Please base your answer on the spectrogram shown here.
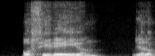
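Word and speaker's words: Osireion: así, la Esfinge, el templo del Valle y Osirion, ya lo mm, pronuncié bien, muy bien.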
